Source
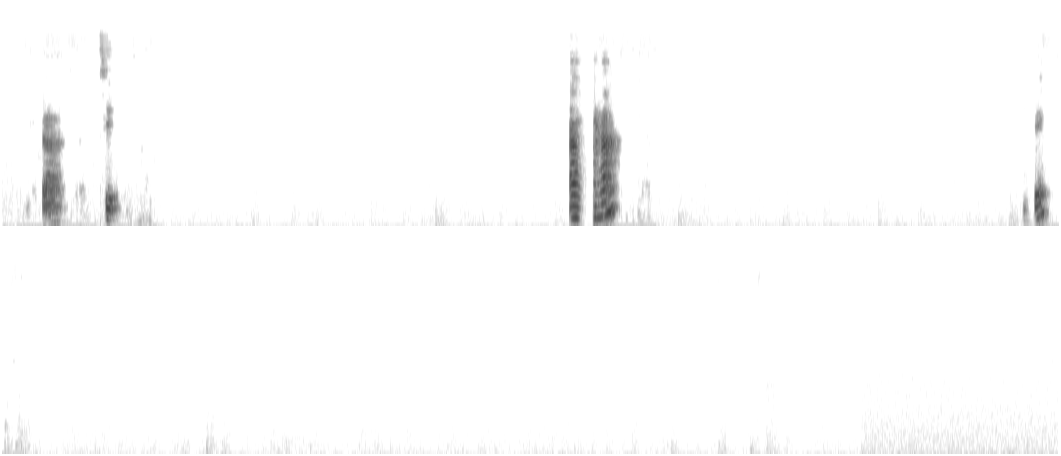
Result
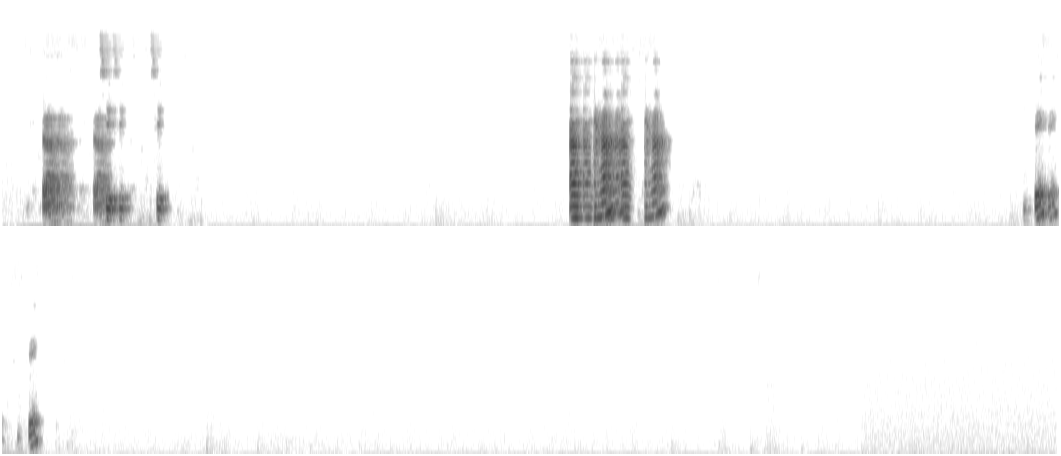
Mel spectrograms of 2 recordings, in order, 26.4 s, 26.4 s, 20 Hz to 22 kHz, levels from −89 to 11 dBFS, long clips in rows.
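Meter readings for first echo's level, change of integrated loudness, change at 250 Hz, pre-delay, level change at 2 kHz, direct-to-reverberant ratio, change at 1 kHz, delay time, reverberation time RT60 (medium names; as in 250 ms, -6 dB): -14.0 dB, -1.0 dB, +1.5 dB, no reverb, +1.5 dB, no reverb, +1.5 dB, 46 ms, no reverb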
